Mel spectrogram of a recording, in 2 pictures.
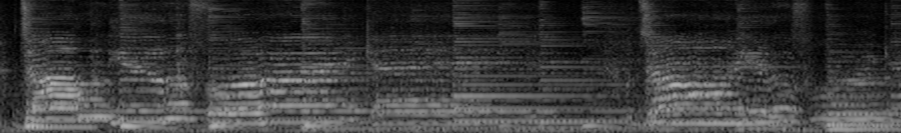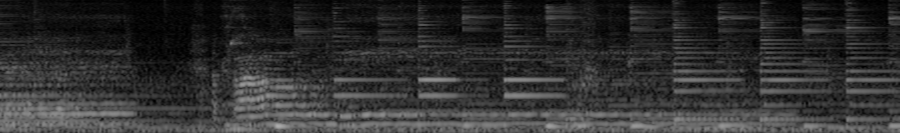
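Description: Acoustic guitar picked and strummed, with a voice singing long, wavering lines several times between instrumental passages.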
